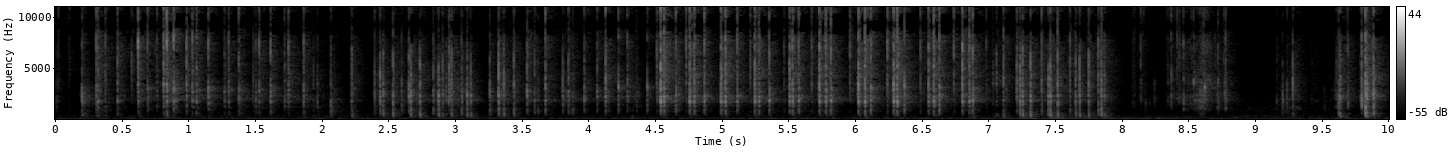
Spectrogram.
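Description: Long nails tap and scratch a green plastic supplement bottle with a yellow cap and a paper label, holding tablets. The result is a dense, fast run of bright, dry clicks and crisp scraping, with a brief lull near the end before a few final taps.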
